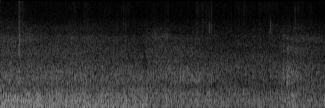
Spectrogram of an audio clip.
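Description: truck driving past

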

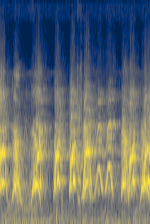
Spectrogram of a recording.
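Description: dog barking

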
